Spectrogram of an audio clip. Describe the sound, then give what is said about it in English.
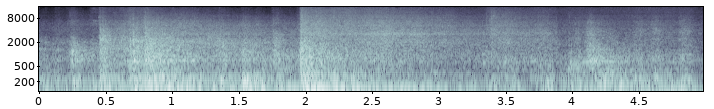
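The cruise ship Infinity crashing into a dock as it tries to maneuver in, filmed from a boat at a nearby dock: a loud, steady rumbling roar of grinding and scraping, with a few sharper crunching surges. No one speaks. “Here's what it sounds like when infinity hits reality.”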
